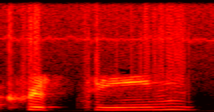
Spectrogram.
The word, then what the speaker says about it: Christine: It's Christine, C-H-R-I-S-T-I-N-E, middle initial E for Elizabeth, and last name Blum, B-L-U-M.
